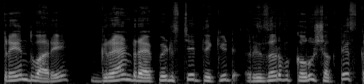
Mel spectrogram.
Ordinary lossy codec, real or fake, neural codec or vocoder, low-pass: none; fake; vocoder, 48 kHz, 128 mel bands, Vocos; none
